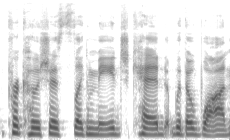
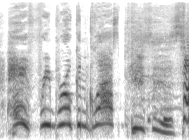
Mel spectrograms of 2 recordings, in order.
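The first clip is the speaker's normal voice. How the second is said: put-on high, loud child's holler; excited kids; 6 dB louder than usual. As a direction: call out like a kid spotting free treasure. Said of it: "You hear the kids go".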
